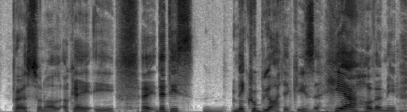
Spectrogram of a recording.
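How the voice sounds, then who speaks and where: A man with an Italian accent speaks at a fairly high pitch with lively intonation. The recording is very clean, with a silent background. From Italy. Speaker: game shop owner and game author. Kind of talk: interview. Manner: halting.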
